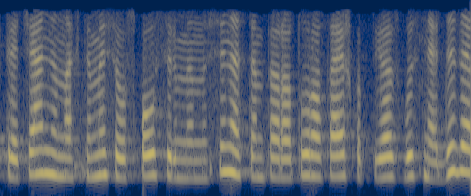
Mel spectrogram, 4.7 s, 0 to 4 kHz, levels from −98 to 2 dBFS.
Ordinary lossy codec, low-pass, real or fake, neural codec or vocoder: MP3, 32 kbps; 3.6 kHz; real; none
